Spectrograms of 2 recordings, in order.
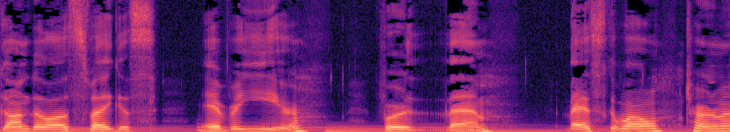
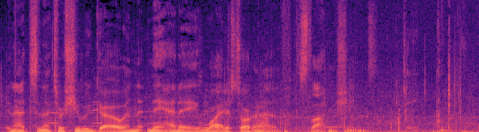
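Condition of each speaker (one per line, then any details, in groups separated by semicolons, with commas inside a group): Parkinson's disease; diagnosed early 50s, ropinirole increased over 7-8 years
No condition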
